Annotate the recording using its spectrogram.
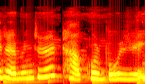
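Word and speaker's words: ঠাকুর: तो फर्स्टली मैं रविंद्रनाथ टैगोर ना बोल के रविंद्रनाथ ठाकुर बोल रही हूँ, क्योंकि उनका ओरिजिनल सरनेम है ठाकुर और ब्रिटिशर्स ठाकुर प्रोनाउंस नहीं कर पाते थे, इसीलिए बोलते थे रविंद्रनाथ टैगोर।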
